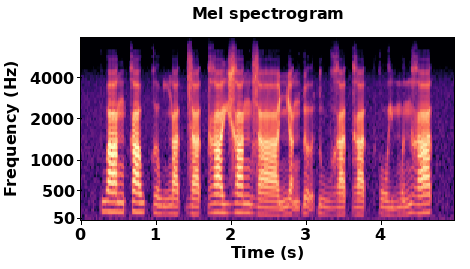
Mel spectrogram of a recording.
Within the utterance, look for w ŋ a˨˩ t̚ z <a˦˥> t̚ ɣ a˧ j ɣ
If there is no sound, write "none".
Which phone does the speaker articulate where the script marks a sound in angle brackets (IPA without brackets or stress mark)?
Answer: a˨˩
